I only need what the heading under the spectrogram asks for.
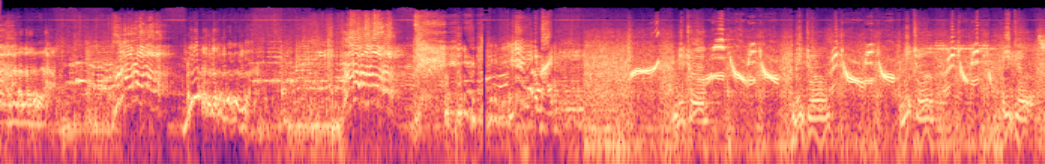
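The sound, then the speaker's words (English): Birdsong run through a frequency shifter, its chirps and trills turned into swooping, metallic, siren-like glides that bend up and down in pitch, dense and continuous with a gritty, warbling texture throughout. “We're back to the birds. So here's the frequency shifter.”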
